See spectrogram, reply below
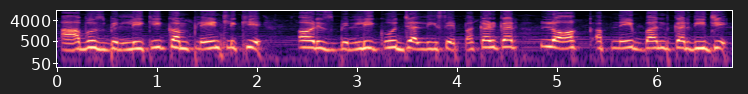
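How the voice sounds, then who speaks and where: A woman's voice: a little high, fairly even intonation, unhurried, soft background music. A woman voicing a cranky, scheming old village woman who whines and makes dramatic demands in a children's cartoon. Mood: demanding. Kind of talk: children's cartoon moral story acting.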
